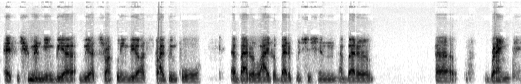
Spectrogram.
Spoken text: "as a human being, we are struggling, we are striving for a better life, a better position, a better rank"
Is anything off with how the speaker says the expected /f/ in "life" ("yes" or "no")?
no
